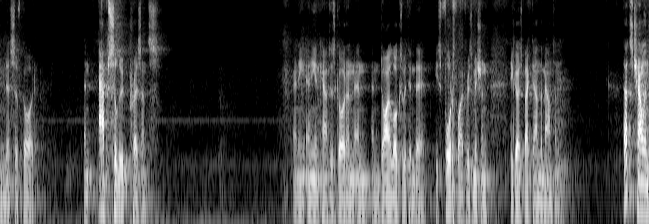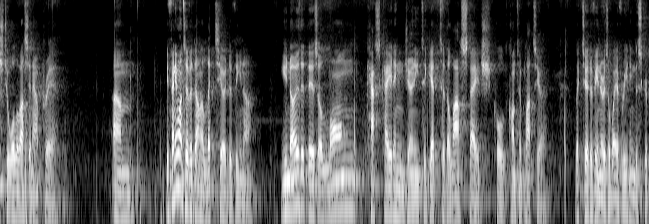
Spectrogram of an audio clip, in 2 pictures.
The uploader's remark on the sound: Delivered (at the evening Mass) in Our Lady Star of the Sea Church, Gladstone. Homily for the Nineteenth Sunday in Ordinary Time, delivered (at the evening Mass) in Our Lady Star of the Sea Church, Gladstone.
